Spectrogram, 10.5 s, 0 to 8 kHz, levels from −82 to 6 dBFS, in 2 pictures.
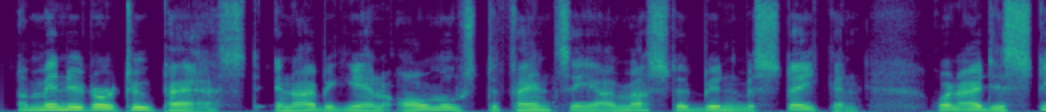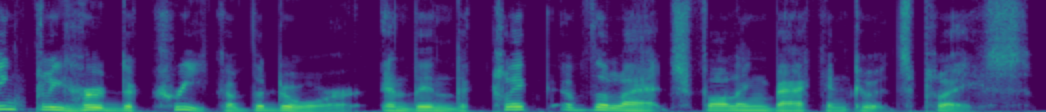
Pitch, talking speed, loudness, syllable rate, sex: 145 Hz, 210 wpm, -19 LUFS, 5.2 syllables/s, male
